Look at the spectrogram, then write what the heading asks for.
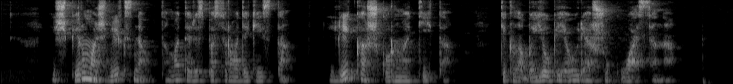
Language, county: Lithuanian, Klaipėda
